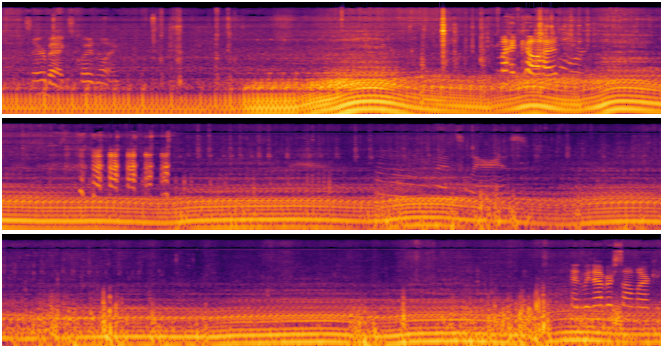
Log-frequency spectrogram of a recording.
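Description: A crashed Ford Escape's engine rumbles loudly and steadily as it is driven, rising and falling with throttle over a continuous low drone, with people talking over it.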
